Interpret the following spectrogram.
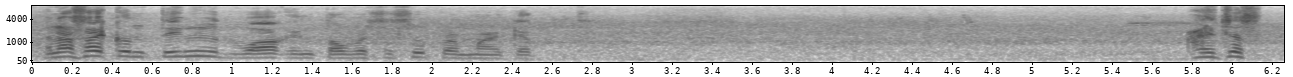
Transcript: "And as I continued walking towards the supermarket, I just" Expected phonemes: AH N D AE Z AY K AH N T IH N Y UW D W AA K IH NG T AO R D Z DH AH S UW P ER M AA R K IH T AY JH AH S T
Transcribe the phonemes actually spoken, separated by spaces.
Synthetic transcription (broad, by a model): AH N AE S AY K AH N T IH N Y UW D W AA K IH NG T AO W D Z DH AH S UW P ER M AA R K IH T AY JH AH S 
